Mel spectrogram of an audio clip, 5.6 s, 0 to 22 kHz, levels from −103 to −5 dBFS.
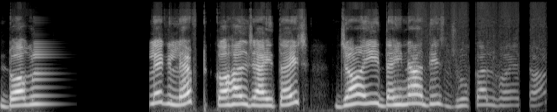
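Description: Speech with a call audio freeze from 0.35 to 1.53 s: the last sound lingers as a fading buzz, then about 0.8 s of silence, and speech resumes with nothing lost, unlike a dropout, so a likely jitter-buffer underrun. The fade-out beginning around 4 s shows truncation distortion from 4.16 s to the end, grittiest from 4.33 s, which fits an 8-bit undithered stage rather than a clean fade.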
